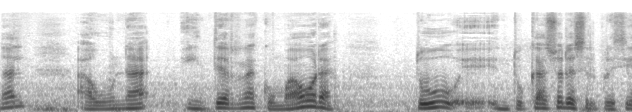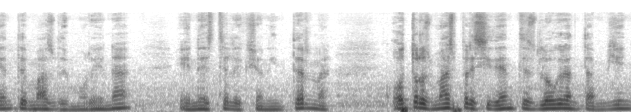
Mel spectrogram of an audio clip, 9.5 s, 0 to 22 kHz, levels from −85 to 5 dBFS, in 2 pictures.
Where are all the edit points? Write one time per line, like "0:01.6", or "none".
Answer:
0:05.2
